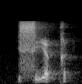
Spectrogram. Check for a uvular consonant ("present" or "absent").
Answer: present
